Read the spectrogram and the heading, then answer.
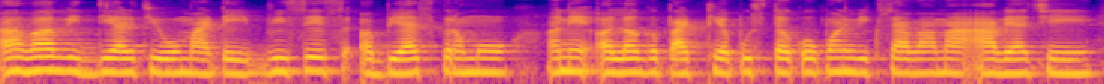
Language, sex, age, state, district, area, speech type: Gujarati, female, 30-45, Gujarat, Anand, rural, spontaneous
